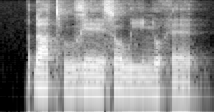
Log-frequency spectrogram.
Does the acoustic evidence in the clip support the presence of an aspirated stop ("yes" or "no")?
yes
